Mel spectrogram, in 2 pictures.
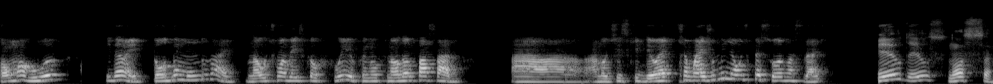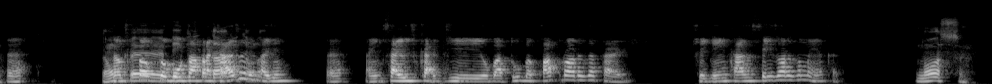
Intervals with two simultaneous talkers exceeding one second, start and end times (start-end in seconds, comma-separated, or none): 11.0-12.7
